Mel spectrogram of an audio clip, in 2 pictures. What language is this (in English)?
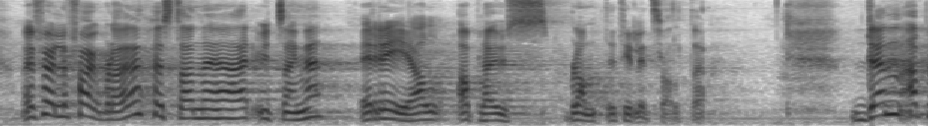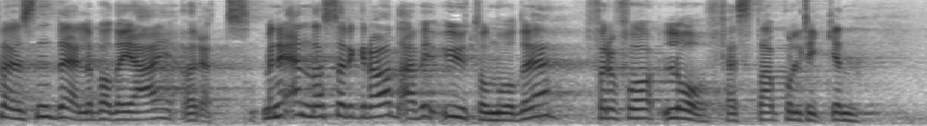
Norwegian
